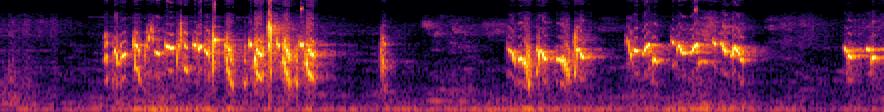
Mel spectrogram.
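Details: Sooty-headed bulbul song used as a lure: bursts of bubbly, chattering warbles around mid-high pitch, three phrases in quick succession with a brief fragment at the end, over a faint low hum.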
